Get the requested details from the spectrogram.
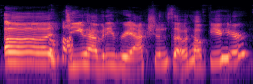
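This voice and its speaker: A woman's voice: high-pitched, a little fast, smooth, faint music behind. A woman narrating and running a tabletop game as game master, chatty and loose with fillers. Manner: relaxed, chatty, hesitant with fillers.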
